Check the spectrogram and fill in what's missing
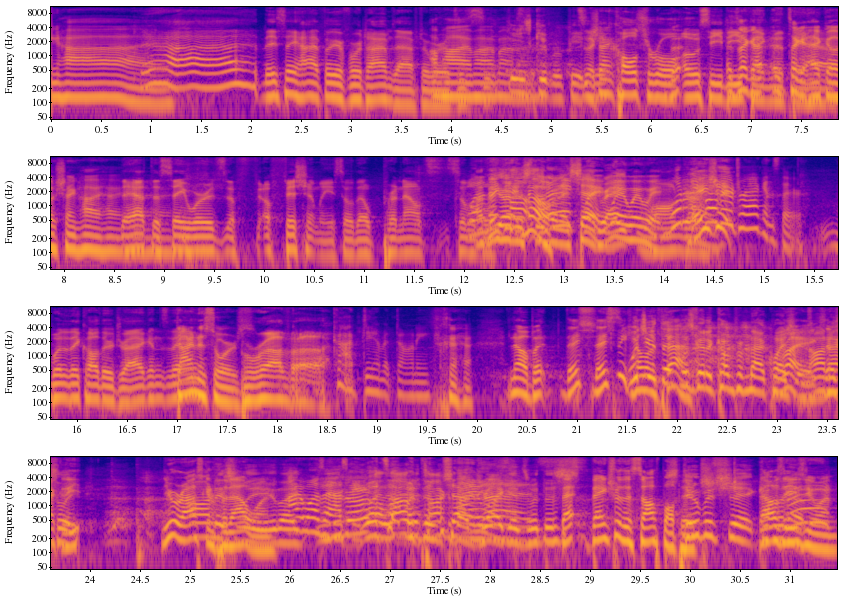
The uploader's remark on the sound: Recorded at West Coast Tattoo Parlor in Las Vegas, NV.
